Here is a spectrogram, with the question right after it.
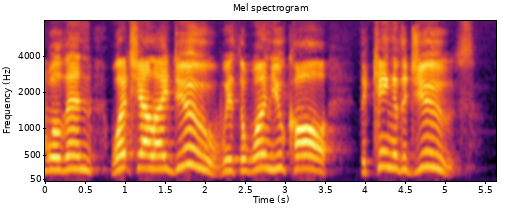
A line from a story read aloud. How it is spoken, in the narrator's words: they shout again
